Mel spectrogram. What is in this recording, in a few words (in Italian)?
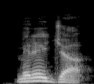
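"meleggia", dialetto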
